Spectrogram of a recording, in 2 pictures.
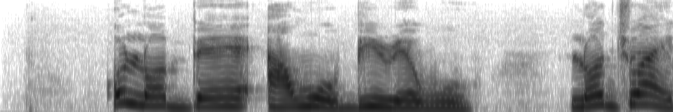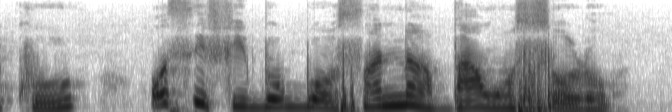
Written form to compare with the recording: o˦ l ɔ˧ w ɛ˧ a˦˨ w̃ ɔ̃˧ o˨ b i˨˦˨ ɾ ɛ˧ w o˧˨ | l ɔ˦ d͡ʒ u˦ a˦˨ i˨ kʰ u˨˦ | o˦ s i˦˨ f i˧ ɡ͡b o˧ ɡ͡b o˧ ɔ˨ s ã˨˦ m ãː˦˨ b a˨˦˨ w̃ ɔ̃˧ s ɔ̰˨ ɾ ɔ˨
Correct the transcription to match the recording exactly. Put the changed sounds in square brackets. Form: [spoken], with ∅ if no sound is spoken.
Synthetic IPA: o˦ l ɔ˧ [b] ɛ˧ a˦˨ w̃ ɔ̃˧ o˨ b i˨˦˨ ɾ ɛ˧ w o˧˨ | l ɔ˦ d͡ʒ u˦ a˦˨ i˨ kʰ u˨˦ | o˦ s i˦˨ f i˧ ɡ͡b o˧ ɡ͡b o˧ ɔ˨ s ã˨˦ [n] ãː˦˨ b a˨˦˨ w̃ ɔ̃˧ s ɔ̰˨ ɾ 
